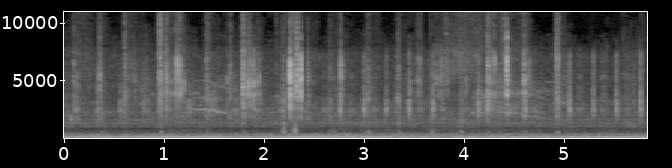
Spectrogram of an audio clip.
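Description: A brown hen pecking feed pellets from a plastic cup: a run of short, irregular clicks over a steady low hum.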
